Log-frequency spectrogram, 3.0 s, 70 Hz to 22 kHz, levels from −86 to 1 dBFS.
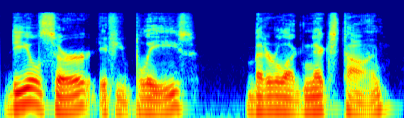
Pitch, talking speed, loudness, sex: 105 Hz, 180 wpm, -17 LUFS, male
